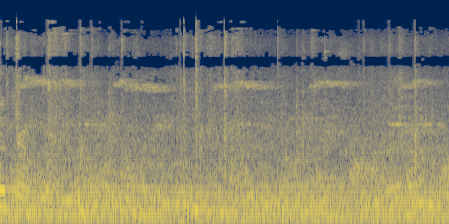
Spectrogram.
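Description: Steady background noise of an indoor public space, with a faint high whine.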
